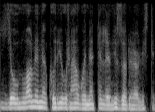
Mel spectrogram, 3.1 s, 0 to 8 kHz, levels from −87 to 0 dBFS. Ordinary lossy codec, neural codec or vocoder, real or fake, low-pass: Opus, 24 kbps; codec, 16 kHz in and 24 kHz out, 0.6 kbps, FireRedTTS-2 codec; fake; 7.2 kHz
